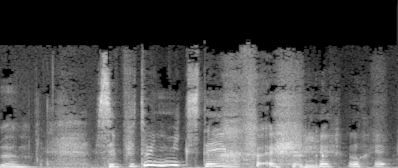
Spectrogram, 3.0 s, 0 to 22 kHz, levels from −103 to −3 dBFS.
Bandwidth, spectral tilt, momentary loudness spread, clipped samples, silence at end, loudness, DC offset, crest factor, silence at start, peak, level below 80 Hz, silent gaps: 16.5 kHz; -3 dB/octave; 9 LU; under 0.1%; 0.05 s; -14 LUFS; under 0.1%; 14 dB; 0 s; 0 dBFS; -38 dBFS; none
